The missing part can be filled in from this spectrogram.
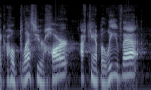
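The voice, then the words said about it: Put-on Southern Midwest accent. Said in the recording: “That's my Southern Midwest accent there.”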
